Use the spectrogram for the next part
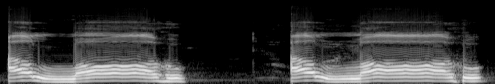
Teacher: আল্লাহু, এই লামকে ল বলে পড়তে হবে, কারণ আল্লাহ শব্দের আগের হরফে জবর অথবা পেশ হইলে এই লামকে ল অর্থাৎ মোটা করিয়া পড়িতে হয়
